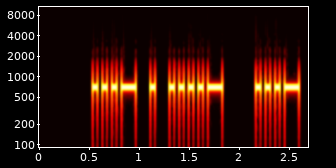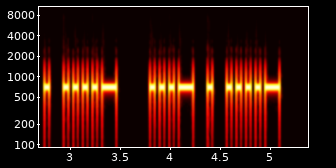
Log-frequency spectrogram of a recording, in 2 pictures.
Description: Morse code, heard as a keyed tone, about 25 wpm, 700 Hz. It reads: VE4 VE4 VE4
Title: Callsign Prefixes for Top 25 DXCC - Repeated 3x - 25wpm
